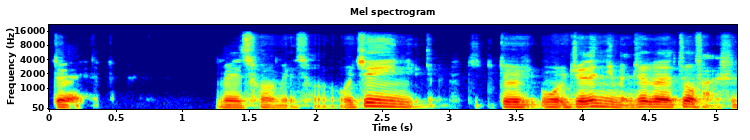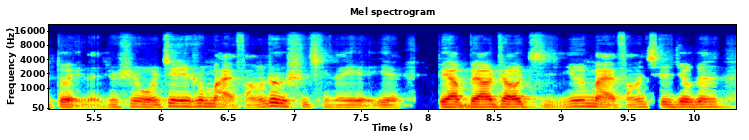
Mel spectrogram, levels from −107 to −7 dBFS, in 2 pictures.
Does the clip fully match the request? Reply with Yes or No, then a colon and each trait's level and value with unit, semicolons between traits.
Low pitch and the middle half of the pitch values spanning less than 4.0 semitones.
Yes: low, 120 Hz; average, 2.8 semitones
